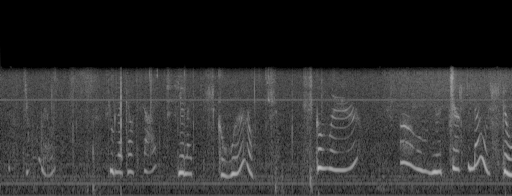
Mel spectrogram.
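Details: Pet dog reacting to hearing the word "squirrels", letting out bursts of high, tonal whines that arch up and fall back, some short and yelping, others drawn out, coming in quick clusters over several seconds indoors.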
